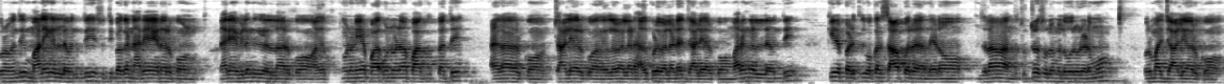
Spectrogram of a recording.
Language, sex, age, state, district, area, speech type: Tamil, male, 30-45, Tamil Nadu, Cuddalore, rural, spontaneous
